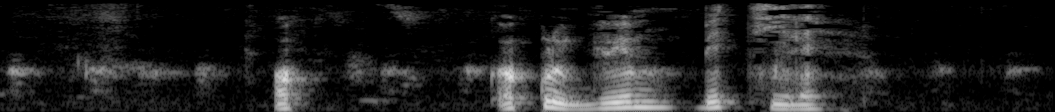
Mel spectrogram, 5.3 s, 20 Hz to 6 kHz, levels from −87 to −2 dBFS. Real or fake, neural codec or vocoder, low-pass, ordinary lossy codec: real; none; 5.4 kHz; MP3, 24 kbps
